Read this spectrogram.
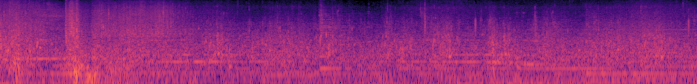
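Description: Water splashes around a swimming horse.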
